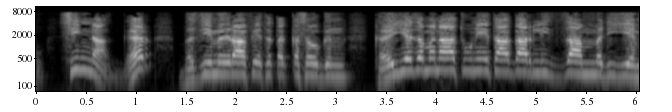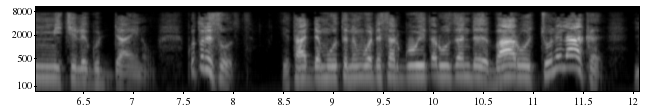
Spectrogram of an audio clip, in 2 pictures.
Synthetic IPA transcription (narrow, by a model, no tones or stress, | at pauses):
sinːa̰ɡːəɾ | bəzːihmɨʔɾafjɛt̪ʰət̪ʼəkʼːəsəwɡɨn | kʰəɨjːɛzəmənat̪hune̞t̪ʰaɡaɾlizːamːəd̪ɨjɛmːit͡ʃɪlɡud̪ːa̰jnə̰w | kʼut̪ʼɾɨso̞st̪ʼ | jɛt̪ʰad̪ːəmot̪ɨnɨmwɔd̪əsəɾɡujɛt̪ʼəɾuzənd̪baaɾo̞t͡ʃːunɨlakʰə̰ | l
